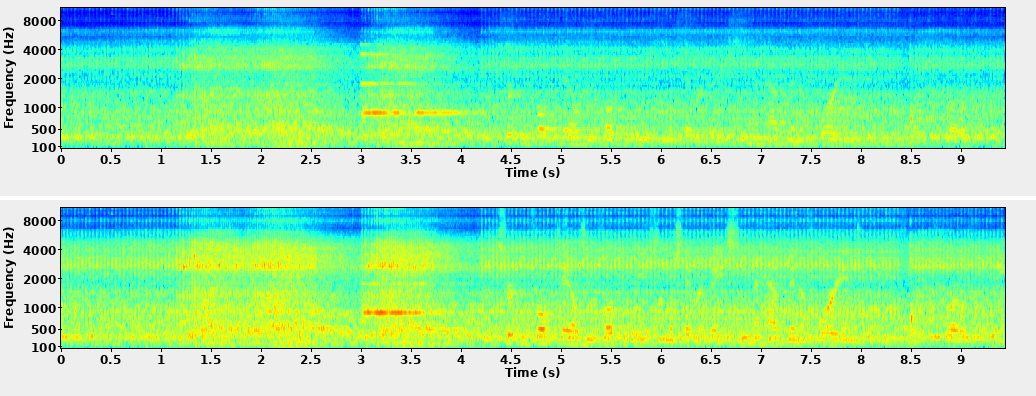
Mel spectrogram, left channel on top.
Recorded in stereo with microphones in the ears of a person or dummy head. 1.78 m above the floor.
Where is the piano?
60° left (ahead or behind), 7.5 m.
